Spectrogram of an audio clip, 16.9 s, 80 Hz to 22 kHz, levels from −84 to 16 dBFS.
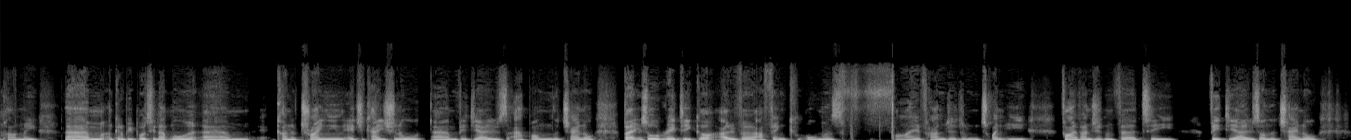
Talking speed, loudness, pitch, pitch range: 125 wpm, -19 LUFS, 130 Hz, 125-135 Hz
